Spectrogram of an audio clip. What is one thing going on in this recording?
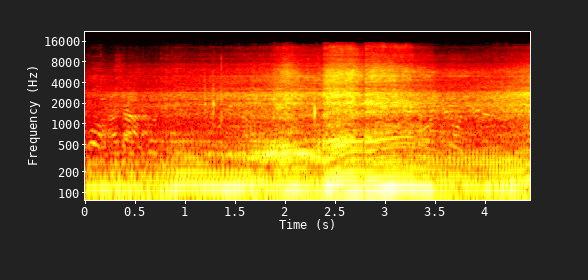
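An engine revs up loudly.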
